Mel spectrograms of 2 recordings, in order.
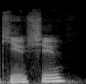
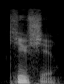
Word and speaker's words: Kyushu: in Japan as well cue shoes and Kyushu it's a homophone Kyushu is it actually pronounce Kyushu yeah okay the movie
